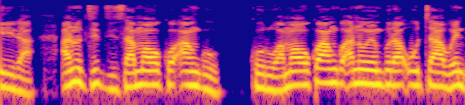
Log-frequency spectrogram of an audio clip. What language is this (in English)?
Shona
